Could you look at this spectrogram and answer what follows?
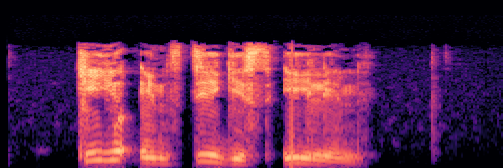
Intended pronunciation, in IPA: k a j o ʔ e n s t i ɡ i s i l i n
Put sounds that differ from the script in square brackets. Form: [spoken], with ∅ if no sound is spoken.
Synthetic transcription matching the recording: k [i] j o ʔ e n s t i ɡ i s i l i n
